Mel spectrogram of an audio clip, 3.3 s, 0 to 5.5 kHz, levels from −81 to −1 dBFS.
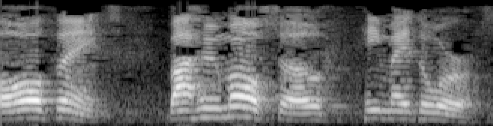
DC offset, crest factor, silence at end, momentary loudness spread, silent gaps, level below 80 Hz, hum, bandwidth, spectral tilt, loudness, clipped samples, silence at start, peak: under 0.1%; 14 dB; 0.1 s; 11 LU; none; -66 dBFS; none; 5 kHz; -6 dB/octave; -15 LUFS; under 0.1%; 0 s; 0 dBFS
